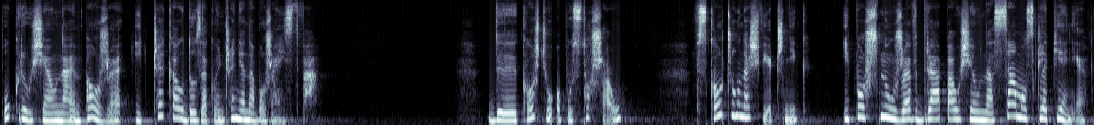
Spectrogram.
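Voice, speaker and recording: A woman in her thirties narrating a scripted story deliberately and expressively into a close studio microphone. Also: on the high side, vocal fry. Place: dim studio set, indoors. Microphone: studio condenser on a boom, close.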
